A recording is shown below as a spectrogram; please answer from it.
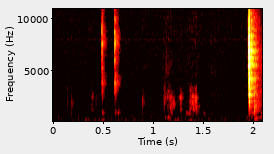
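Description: Computer mouse button clicking: a couple of faint clicks about half a second in, then one sharp, loud click near the end as a software button is pressed.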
